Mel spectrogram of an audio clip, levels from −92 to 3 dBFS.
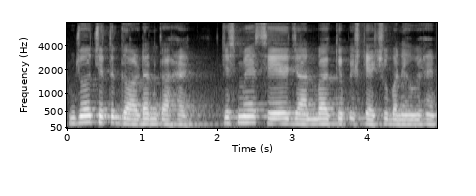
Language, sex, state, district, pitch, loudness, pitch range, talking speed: Hindi, male, Madhya Pradesh, Dhar, 145 Hz, -15 LUFS, 135-155 Hz, 170 wpm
